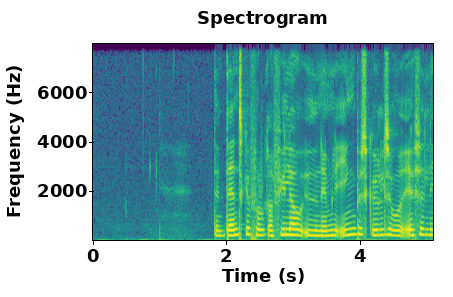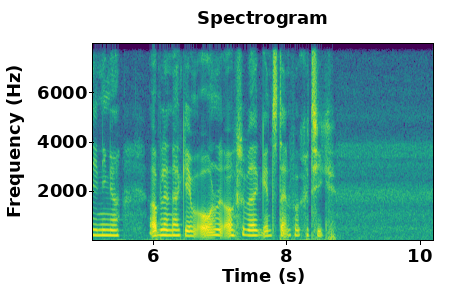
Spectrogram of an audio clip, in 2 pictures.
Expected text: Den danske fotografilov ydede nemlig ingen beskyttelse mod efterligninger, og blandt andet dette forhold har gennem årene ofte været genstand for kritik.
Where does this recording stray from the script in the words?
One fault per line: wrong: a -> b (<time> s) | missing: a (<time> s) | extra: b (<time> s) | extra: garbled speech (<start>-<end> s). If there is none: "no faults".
missing: andet dette forhold (6.3 s)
